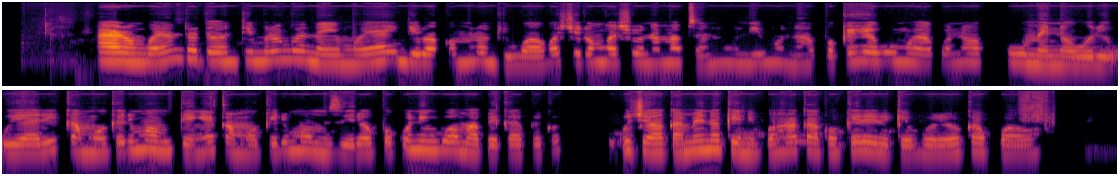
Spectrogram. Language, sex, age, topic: Oshiwambo, female, 18-24, agriculture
